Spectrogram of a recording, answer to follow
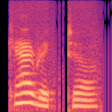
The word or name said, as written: character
